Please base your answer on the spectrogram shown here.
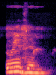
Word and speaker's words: rhythm: looked at words containing R and H where the H becomes silent and only the Earth sound is pronounced so here we have rhyme rhythm rhetoric or rhetorical rhetoric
